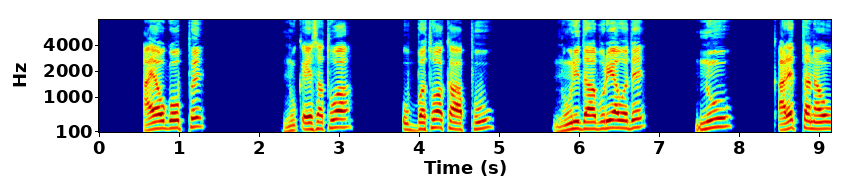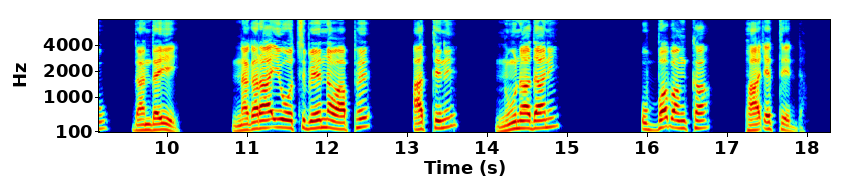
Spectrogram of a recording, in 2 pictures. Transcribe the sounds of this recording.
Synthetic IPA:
ʔɐjɐwɡo̞ːpːɛ | nʊkʼe̞ːs̬ɐt̪ʊwaː | ʊbːɐt̪ʊwaːkaːpːuː | nuːnɪd̪aːbʊɾɪjaːwɔd̪ɛ | nuː | kʼɐɾɛt̪ːɐnɐw | d̪ɐnd̪ɐjḛː | nɐɡɐɾaːɪo̞ːt͡sːɪbe̞ːnːɐwaːpːɛ | ɐt̪ːin | nuːnaːd̪aːn | ʊbːɐbɐŋkːɐ | paːt͡ʃʼɛt̪ːe̞ːd̪ːɐ

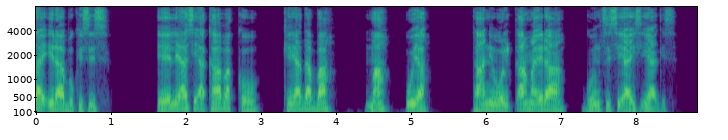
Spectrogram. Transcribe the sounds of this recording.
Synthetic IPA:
ɐjɪɾaːbʊkɪsɪs | ʔe̞ːlɪjaːsɪɐkaːbɐkːɔ | kɛjɐd̪ɐbɐ | mɐ | ʊjɐ | t̪aːnɪwɔlkʼːaːmɐɪɾaː | ɡʊnt͡sːɪsɪʔɐjsjaːɡɪs

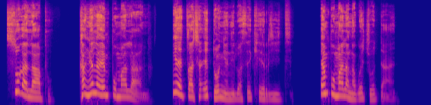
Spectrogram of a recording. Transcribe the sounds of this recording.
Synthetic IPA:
suɣalaːpʰɔ | kʰaŋɛlaempʼumala̰ːŋa | ujɛǀat͡ʃʼaɛd̥ʱɔŋenilwasɛkʰeriːtʰi̥ | empʼumalaŋaɣwɛd̥ʒ̥ʱɔd̥ʱa̰ːni

